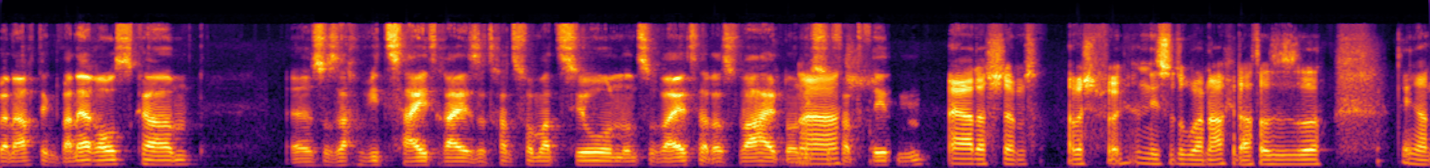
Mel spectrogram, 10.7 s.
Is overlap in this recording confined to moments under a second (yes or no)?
yes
